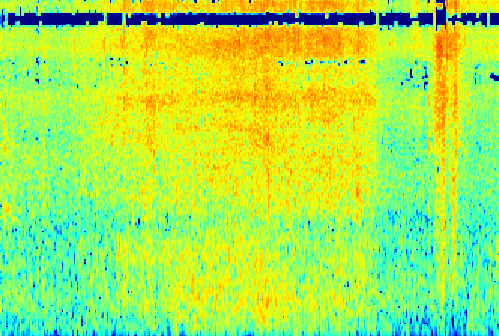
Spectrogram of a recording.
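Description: Sea waves washing against a rocky shore, swelling through the middle and easing off, with one short click near the end.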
